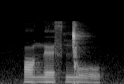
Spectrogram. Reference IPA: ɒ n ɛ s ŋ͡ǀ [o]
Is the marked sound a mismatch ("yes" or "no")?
no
